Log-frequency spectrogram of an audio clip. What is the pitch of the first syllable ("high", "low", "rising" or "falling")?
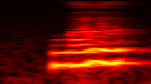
rising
